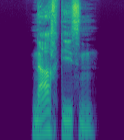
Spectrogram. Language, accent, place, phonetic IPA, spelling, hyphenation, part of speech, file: German, Germany, Berlin, [ˈnaːxˌɡiːsn̩], nachgießen, nach‧gie‧ßen, verb, De-nachgießen.ogg
- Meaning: to top up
